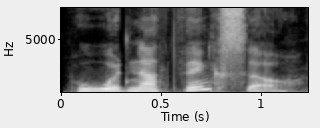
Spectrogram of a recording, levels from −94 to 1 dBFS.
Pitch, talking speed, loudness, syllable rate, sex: 200 Hz, 245 wpm, -14 LUFS, 4.4 syllables/s, female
